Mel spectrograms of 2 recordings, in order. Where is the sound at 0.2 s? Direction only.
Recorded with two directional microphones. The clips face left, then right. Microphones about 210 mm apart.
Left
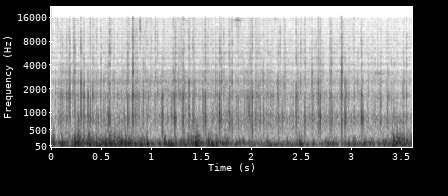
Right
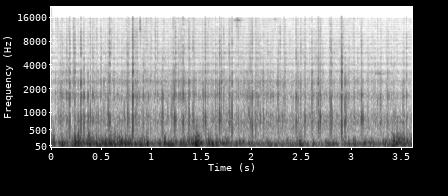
40° right (ahead or behind).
